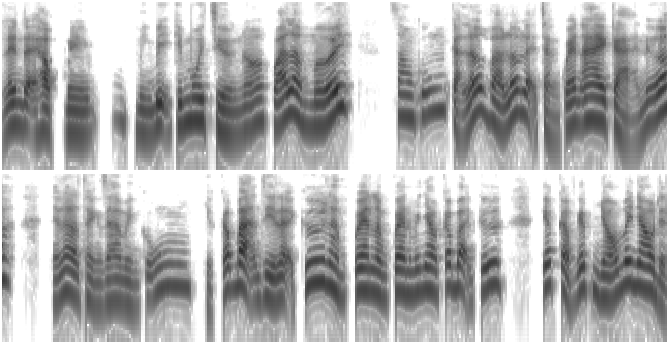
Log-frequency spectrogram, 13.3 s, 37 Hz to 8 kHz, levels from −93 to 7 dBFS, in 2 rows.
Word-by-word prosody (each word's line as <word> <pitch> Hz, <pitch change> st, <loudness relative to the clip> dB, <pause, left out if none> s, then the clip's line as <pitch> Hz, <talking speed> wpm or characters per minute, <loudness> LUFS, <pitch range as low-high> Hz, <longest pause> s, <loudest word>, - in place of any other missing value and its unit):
lên 155 Hz, +5 st, +1 dB
đại 125 Hz, -, +1 dB
học 135 Hz, -1 st, +4 dB
mình 125 Hz, -1 st, -3 dB, 0.4 s
mình 125 Hz, -2 st, -6 dB
bị 155 Hz, +1 st, +2 dB
cái 155 Hz, -, -1 dB
môi 180 Hz, +1 st, +2 dB
trường 130 Hz, -7 st, -2 dB
nó 150 Hz, +7 st, -2 dB
quá 160 Hz, +3 st, +3 dB
là 225 Hz, -1 st, +4 dB
mới, 175 Hz, -, +3 dB, 0.4 s
xong 205 Hz, -2 st, -4 dB
cũng 235 Hz, +5 st, -5 dB
cả -, -, -1 dB
lớp 240 Hz, +5 st, +2 dB
vào 180 Hz, -, +1 dB
lớp 205 Hz, +5 st, +1 dB
lại 215 Hz, -4 st, -1 dB
chẳng 100 Hz, -3 st, -8 dB
quen 160 Hz, +9 st, 0 dB
ai 185 Hz, +1 st, +5 dB
cả 100 Hz, -, -2 dB
nữa, 225 Hz, -, +3 dB, 0.4 s
thế 140 Hz, -, -6 dB
là 180 Hz, 0 st, +1 dB
thành 140 Hz, -5 st, -7 dB
ra 140 Hz, +2 st, -4 dB
mình 130 Hz, -3 st, -7 dB
cũng, 215 Hz, -, -6 dB, 0.2 s
kiểu, -, -, -14 dB
các 195 Hz, +3 st, 0 dB
bạn 210 Hz, -10 st, +6 dB
thì 150 Hz, -1 st, 0 dB
lại 150 Hz, +1 st, 0 dB
cứ 250 Hz, +4 st, +2 dB
làm 205 Hz, -9 st, 0 dB
quen, 195 Hz, +4 st, +2 dB
làm 175 Hz, -4 st, 0 dB
quen 185 Hz, +2 st, +1 dB
với 185 Hz, -, -3 dB
nhau, 200 Hz, -1 st, +1 dB
các 220 Hz, +4 st, -2 dB
bạn 215 Hz, -7 st, 0 dB
cứ 220 Hz, +5 st, 0 dB, 0.4 s
ghép 225 Hz, +2 st, -1 dB
cặp, 195 Hz, -, -1 dB
ghép 205 Hz, +1 st, -2 dB
nhóm 160 Hz, -1 st, 0 dB
với 245 Hz, 0 st, +4 dB
nhau 210 Hz, -4 st, +4 dB
để -, -, -4 dB
180 Hz, 240 wpm, -22 LUFS, 150-210 Hz, 0.4 s, bạn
